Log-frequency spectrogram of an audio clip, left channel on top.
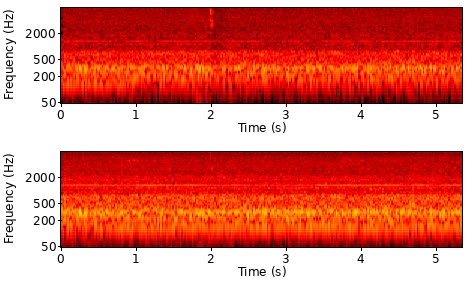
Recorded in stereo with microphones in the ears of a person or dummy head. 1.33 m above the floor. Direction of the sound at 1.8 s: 55° left (ahead or behind).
